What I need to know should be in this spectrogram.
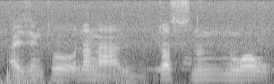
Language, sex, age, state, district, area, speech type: Bodo, male, 18-30, Assam, Udalguri, rural, spontaneous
